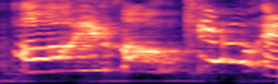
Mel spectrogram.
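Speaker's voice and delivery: high-pitched drawn-out fangirl squeal; gushing squeal. Retold or imitated. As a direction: squeal it slowly, melting with adoration. Gushing over the idol's sweet words.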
